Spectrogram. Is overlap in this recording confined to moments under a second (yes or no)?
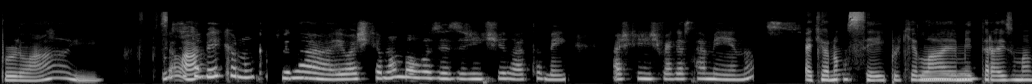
yes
